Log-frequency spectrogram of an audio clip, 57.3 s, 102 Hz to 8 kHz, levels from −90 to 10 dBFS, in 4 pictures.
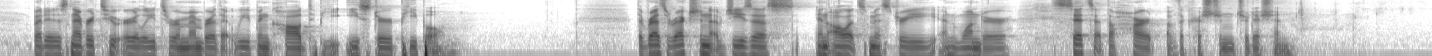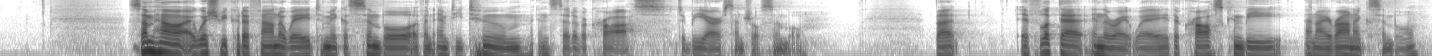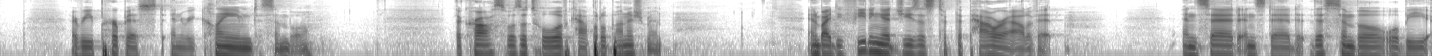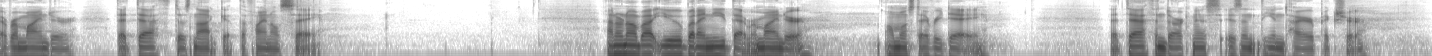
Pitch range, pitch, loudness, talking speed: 100-120 Hz, 110 Hz, -26 LUFS, 145 wpm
